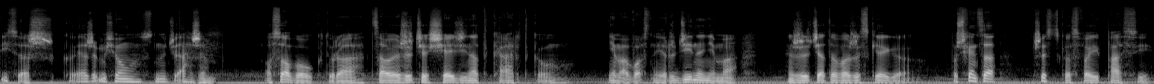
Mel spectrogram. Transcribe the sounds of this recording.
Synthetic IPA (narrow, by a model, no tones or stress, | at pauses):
pʲisa̰ʂkɔ̰ja̰ʐɘmʲiɕɛznud͡ʑa̰ʐɛmɔsɔbɔ̃w̃kt̪uɾat̪sawɛʐɘt͡ɕɛɕɛd͡ʑinat̪kʰa̰ɾt̪kɔ̰̃w̃ | ɲɛmavwasnɛjɾɔd͡ʑinɘɲɛmaʐɘt͡ɕat̪ɔvaʐɘskʲɛɡɔ̰ | pɔɕfʲɛnt̪safʂɘst̪kɔsfɔjejpasʲji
